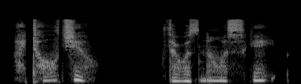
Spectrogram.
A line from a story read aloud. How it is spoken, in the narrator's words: she said gently, almost as if she pitied him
